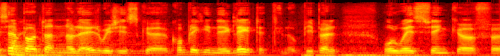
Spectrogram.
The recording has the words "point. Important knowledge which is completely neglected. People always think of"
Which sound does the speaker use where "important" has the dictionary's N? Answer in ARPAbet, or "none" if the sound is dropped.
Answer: N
